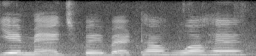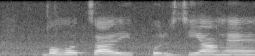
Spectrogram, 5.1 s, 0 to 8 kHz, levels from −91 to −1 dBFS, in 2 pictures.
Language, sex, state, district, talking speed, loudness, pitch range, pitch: Hindi, female, Haryana, Jhajjar, 115 wpm, -17 LUFS, 240-255 Hz, 245 Hz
